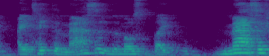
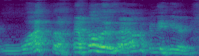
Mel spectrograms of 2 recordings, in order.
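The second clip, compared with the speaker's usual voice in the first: high, very loud, laughing question; astonished outburst; 8 semitones higher, 13 dB louder than usual. Retold or imitated. Storyteller reacting to the women's confessions, comic astonished outburst. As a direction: blurt it out, cracking up in disbelief.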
